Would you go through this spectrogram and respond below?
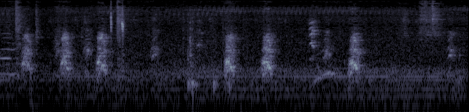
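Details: Abandoned dogs at Hanna's rescue shelter in Daegu, South Korea, barking in sharp, separate yaps, about six barks in seven seconds with uneven gaps, over a steady background hum.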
